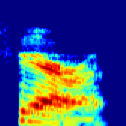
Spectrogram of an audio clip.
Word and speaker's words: Kera: You say Kera, which a lot of people do call me that, but it's Kera. Kera. Yeah, Era with a K.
